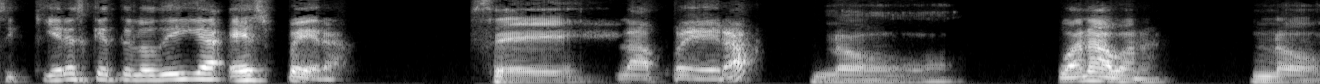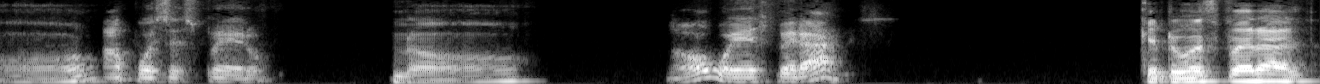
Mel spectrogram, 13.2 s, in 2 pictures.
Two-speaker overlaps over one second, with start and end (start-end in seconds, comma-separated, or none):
none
